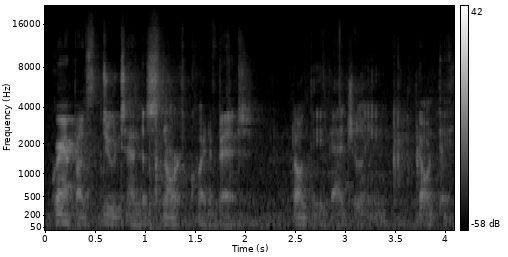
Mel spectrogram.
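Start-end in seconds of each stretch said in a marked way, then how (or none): none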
